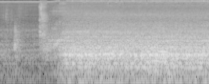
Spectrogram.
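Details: Oil-fired Viessmann boiler, no heat: burner motor spins up to a steady even whir with no flame rumble, oil flow present but pump pressure gauge doubtful; no ignition from dirty nozzle.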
